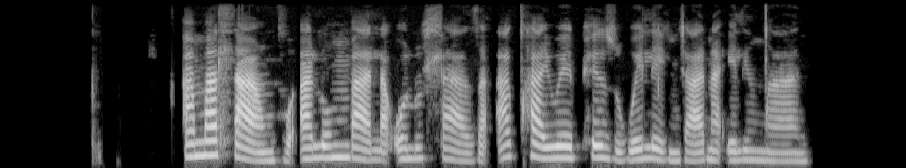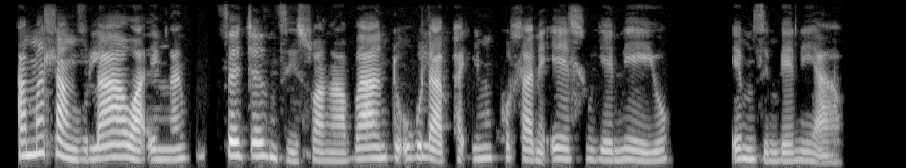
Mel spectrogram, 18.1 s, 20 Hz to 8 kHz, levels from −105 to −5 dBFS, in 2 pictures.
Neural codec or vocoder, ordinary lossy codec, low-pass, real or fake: none; Opus, 64 kbps; 7.2 kHz; real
